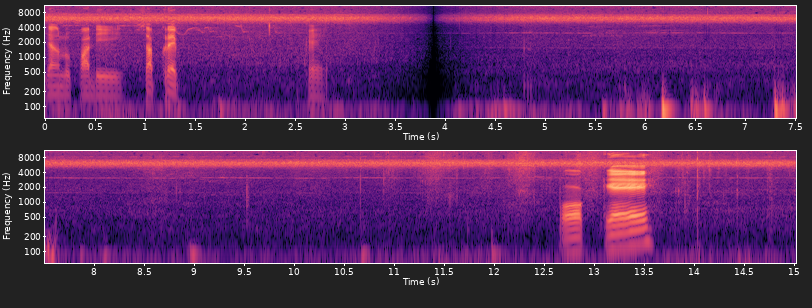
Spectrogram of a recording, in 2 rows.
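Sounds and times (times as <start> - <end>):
insects chirring: 0.0 - 15.0
dull low thumps: 5.6 - 7.7.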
